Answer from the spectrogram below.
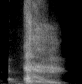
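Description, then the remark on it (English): A single loud sneeze: a quick sharp intake of breath, then an explosive, hissing burst that trails off within about half a second. No one speaks. “bless you. Thank you.”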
